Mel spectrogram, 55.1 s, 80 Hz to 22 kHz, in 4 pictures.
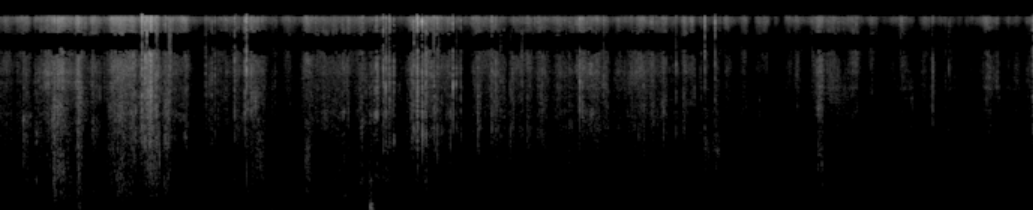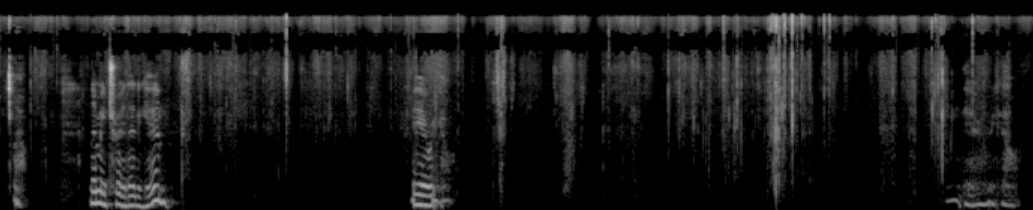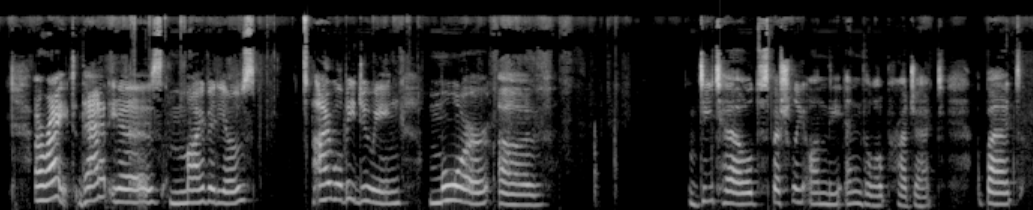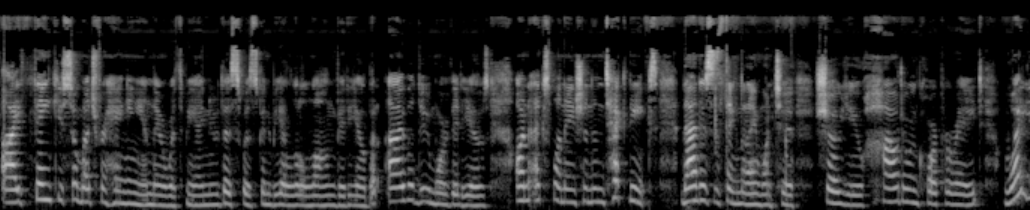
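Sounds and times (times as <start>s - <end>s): soft scrapes against paper: 0.0s - 27.7s, 34.0s - 36.1s
fabric ribbon rustling: 0.0s - 36.1s, 50.8s - 51.9s.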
